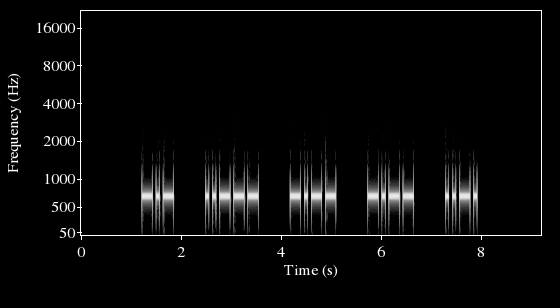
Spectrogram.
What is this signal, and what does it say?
Morse code, heard as a keyed tone, about 17 wpm, spaced as for 10 wpm, 700 Hz. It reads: K2YYF
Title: USA Call Signs - 5 Characters - 3x Character Spacing - 17wpm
